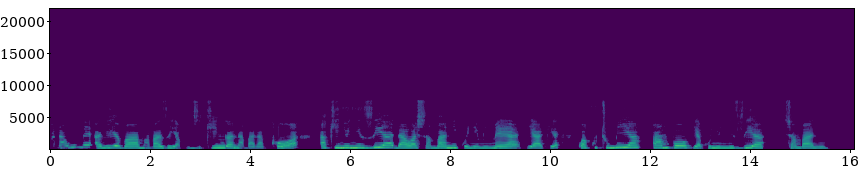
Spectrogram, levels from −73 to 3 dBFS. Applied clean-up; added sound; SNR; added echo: none; none; none; none.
